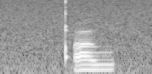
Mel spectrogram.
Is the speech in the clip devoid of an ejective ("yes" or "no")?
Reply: no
